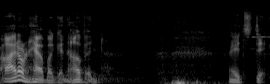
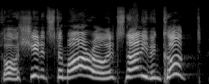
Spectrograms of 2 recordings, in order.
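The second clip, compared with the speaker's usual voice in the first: panicked customer; 11 dB louder than usual. Retold or imitated. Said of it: "'cause you're like".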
